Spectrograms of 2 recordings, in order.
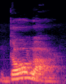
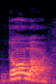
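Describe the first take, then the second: First: The stress is on the first syllable. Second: The stress is on the first syllable.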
